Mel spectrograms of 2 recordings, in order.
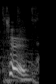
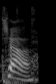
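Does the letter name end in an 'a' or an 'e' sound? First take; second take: e; a. First: The letter name ends in an 'e' sound. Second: The letter name ends in an 'a' sound. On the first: The speaker calls it wrong. "no sería che" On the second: The speaker calls it right. "sería cha"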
